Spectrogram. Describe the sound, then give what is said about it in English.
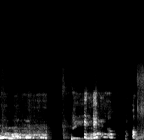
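An office dog lets out a drawn-out whining bark, then a few shorter yelps and whimpers follow after a brief pause, fairly loud. “Office dogs, I tell you, they feel so overlooked.”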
